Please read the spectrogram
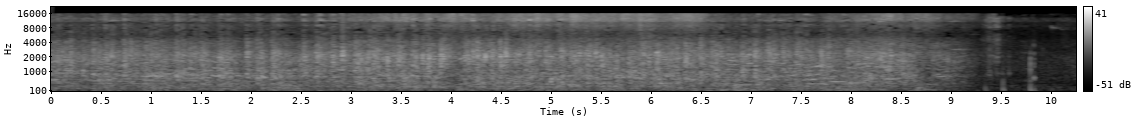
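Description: Chatter of a crowd queuing, mixed with the running of shuttle vans. It cuts off abruptly about nine seconds in, leaving a few faint knocks.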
